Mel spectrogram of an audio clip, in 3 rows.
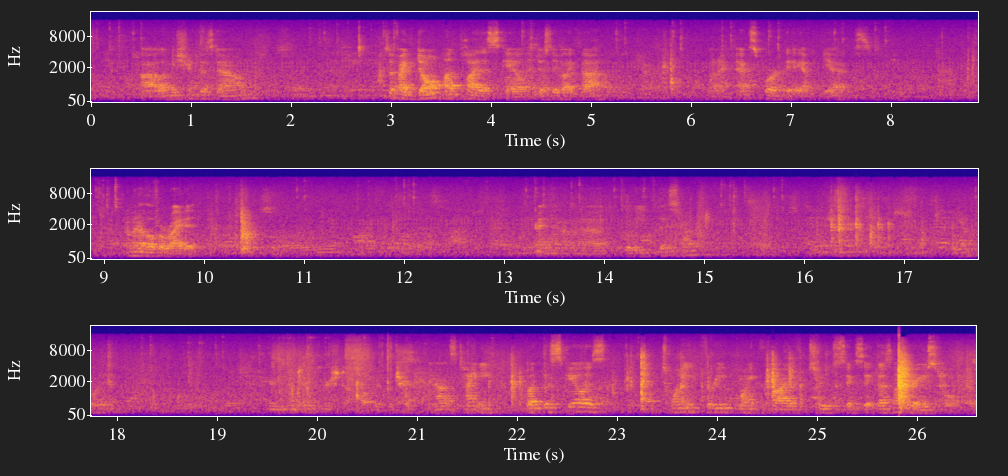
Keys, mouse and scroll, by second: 1.0 middle click, 1.0 s, 12.0 ., 12.1 alt+Tab, 13.7 alt+a, 15.0 Delete, 16.4 alt+Tab, 20.8 alt+Tab, 20.8 right click.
